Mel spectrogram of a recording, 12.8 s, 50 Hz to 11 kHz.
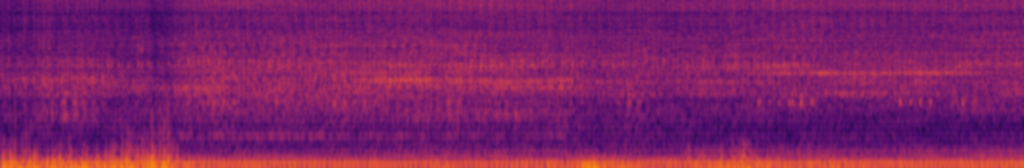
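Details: Lada 2114 1.6 8-valve petrol engine idling, run to flush the cooling system with citric acid and water, alternator belt removed: light irregular knock over the steady hum with a few louder thumps early; owner suspects the water pump.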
